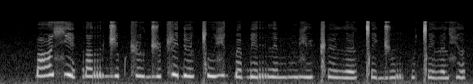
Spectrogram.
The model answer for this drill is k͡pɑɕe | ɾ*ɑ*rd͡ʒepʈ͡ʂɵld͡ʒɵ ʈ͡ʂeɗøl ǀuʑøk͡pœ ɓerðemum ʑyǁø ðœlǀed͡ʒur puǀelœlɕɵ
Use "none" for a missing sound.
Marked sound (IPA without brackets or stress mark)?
ɑ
